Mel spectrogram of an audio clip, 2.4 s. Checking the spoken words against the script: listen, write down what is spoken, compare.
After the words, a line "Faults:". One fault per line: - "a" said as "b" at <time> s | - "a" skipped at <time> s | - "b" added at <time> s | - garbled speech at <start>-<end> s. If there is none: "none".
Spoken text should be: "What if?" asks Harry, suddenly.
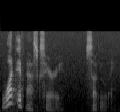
"What if?" asks Harry, suddenly.
Faults:
none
